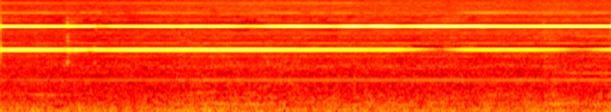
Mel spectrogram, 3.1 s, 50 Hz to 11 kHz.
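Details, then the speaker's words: Microtek inverter on the bench: a steady, continuous high-pitched beep, a false overload alarm with the on/off switch not working. The fault is traced to the controller IC area around pins 27 and 28 and is not yet solved. "अभी भी यह fault solve नहीं हुआ है यहां पर दिखा the यह देखिए तुरंत बीप आ गया"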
